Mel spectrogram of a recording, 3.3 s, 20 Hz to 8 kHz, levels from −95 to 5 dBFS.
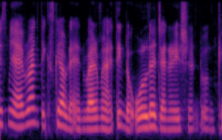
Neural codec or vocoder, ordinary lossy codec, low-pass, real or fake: none; none; none; real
